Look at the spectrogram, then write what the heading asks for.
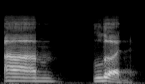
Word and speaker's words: allude: a verb it's pronounced um lud with the stress on the second syllable meaning to elude means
